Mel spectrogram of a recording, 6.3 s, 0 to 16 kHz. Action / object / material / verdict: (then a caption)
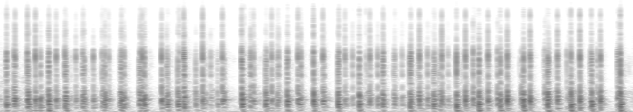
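tap / small leather cylinder bag / leather / none. Fingertips and nails tap the surface of a small, hollow, red croc-embossed leather cylinder bag held in both hands. Dozens of quick, distinct taps follow each other in a steady stream, each a short, dry knock with a hollow mid-range tone around 360 Hz and a crisp, bright edge that dies away almost at once.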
